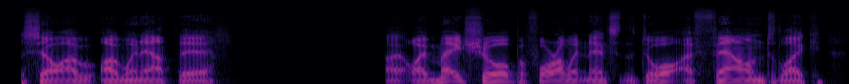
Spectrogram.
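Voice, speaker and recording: A man with an Australian accent speaks at a moderate pace, his intonation fairly even. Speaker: gaming streamer. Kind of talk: live gameplay commentary. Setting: at home. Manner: loud; casual.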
